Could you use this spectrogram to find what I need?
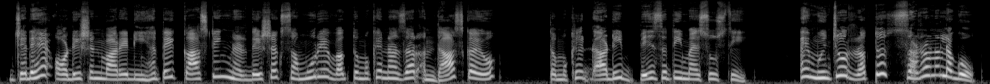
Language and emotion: Sindhi, angry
